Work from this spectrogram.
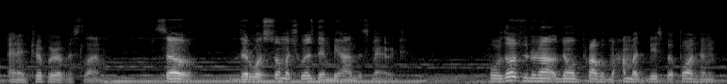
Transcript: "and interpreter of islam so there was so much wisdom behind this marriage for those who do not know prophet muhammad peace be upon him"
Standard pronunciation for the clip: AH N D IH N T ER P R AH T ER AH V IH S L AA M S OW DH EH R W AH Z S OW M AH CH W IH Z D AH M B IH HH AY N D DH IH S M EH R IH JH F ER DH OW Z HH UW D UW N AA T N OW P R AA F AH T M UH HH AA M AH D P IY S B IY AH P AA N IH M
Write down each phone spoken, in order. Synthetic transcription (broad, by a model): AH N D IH N T ER P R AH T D AH V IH S L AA M S OW DH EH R W AH Z S OW M AH CH W IH Z D AH M B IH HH AY N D DH IH S M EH R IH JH F ER DH OW Z HH UW D UW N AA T N OW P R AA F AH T M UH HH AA M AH D B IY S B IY AH P AA N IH M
